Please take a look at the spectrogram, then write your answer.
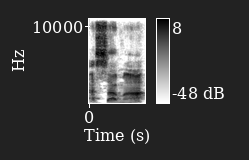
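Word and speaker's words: السَّمَاء: Pada kata as-sama, alif lam diikuti oleh huruf sin. Dalam membacanya, alif lamnya dilesapkan kepada huruf sin tersebut.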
